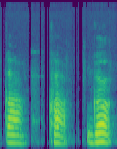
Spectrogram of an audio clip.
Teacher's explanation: दूसरी जो आती है वो है कंठ। कंठ से निकलने वाली ध्वनि जो रहती है वो जिह्वा के पिछले भाग से निकलती हैं। प्रायः जो जिह्वा अपनी रहती है, जहाँ से जुड़ी रहती है, पिछले भाग से कंठ की ध्वनि निकलती है।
